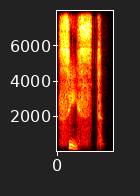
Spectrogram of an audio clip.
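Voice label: "ceased", British English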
